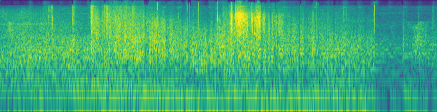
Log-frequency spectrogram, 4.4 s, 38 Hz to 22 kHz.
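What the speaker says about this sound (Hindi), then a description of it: "के अंधेरे में एक के बाद एक 2 मिसाइलें दागी गई" Two missiles launched at night, a loud continuous roaring rumble of rocket fire with booming bursts that holds steady, then tapers off near the end.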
